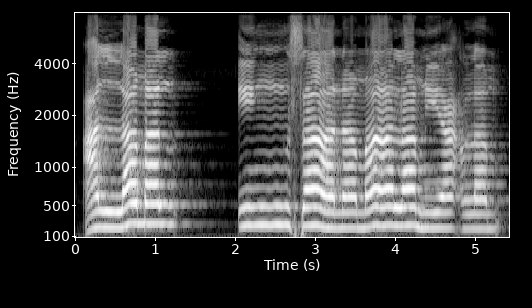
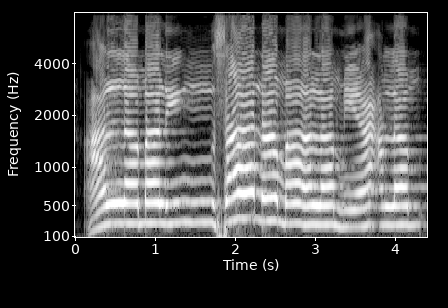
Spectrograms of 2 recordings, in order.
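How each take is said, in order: First: A brief silent stop comes before the glottal stop. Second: The glottal stop drops and the words run together. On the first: "namun dia sakt, yakni sukut qalilan" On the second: "Lalu hamzahnya hilang, harokatnya saja yang berpindah kepada lam"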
